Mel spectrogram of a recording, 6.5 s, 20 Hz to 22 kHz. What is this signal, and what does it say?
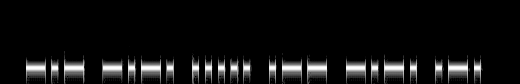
Morse code, heard as a keyed tone, about 16 wpm, 700 Hz. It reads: KC5WCR
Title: USA Call Signs - 6 Characters - Repeated 2x - 15wpm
